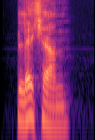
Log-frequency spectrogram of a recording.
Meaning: tinny, metallic- or hollow-sounding
- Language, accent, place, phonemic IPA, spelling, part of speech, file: German, Germany, Berlin, /ˈblɛçɐn/, blechern, adjective, De-blechern.ogg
